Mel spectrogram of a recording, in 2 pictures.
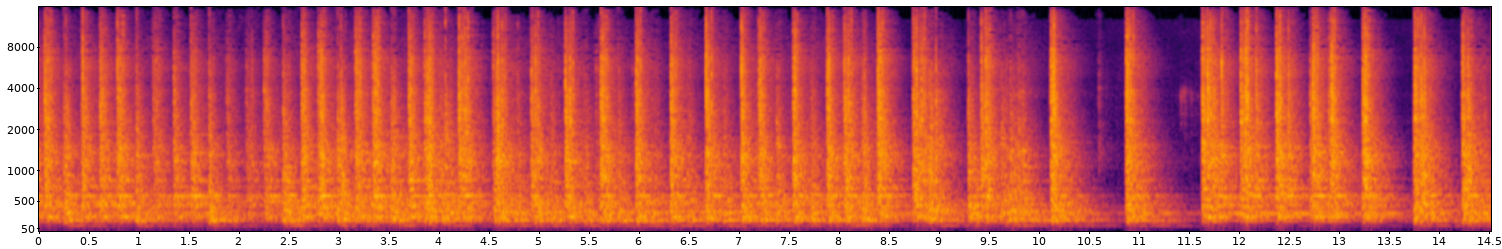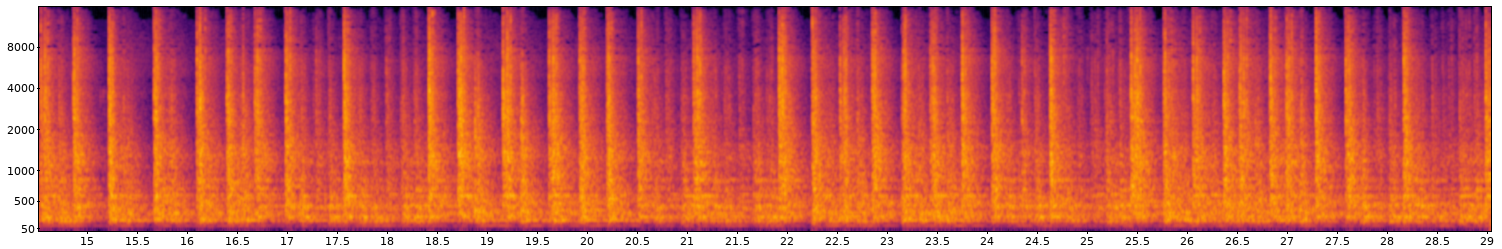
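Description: Ensemble of four janggu (Korean hourglass drums) played together in seol-janggu style: fast, dense drum strokes. About ten seconds in the playing drops almost to silence for about a second, then resumes at full pace.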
